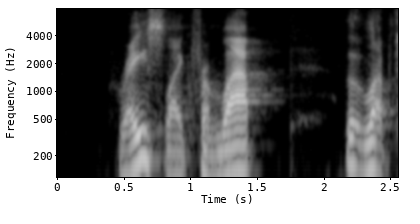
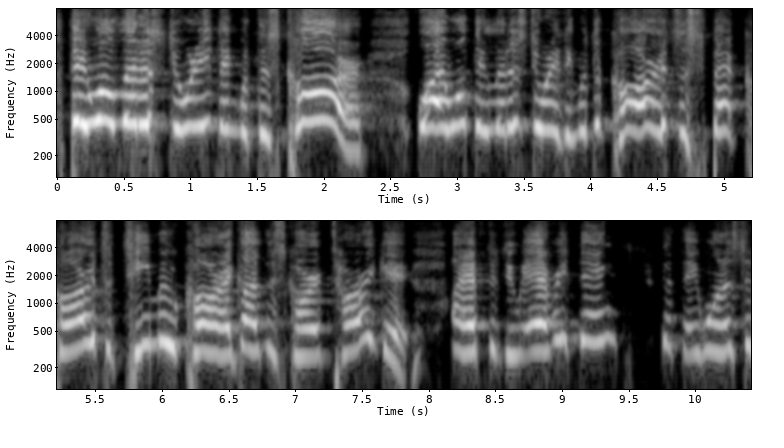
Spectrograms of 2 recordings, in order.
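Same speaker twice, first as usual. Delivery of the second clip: very high, whiny complainer imitation; exaggerated high-pitched griping; mock complaining teams; 5 dB louder than usual. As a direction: mimic teams moaning in a squeaky wail. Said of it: "All you do is complain".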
